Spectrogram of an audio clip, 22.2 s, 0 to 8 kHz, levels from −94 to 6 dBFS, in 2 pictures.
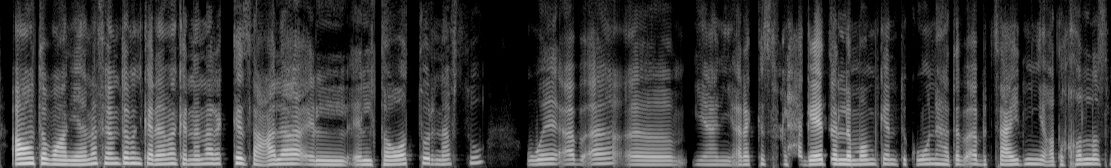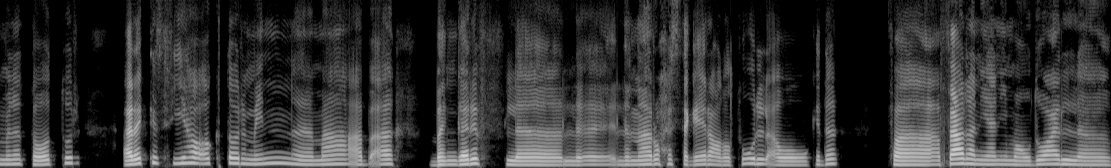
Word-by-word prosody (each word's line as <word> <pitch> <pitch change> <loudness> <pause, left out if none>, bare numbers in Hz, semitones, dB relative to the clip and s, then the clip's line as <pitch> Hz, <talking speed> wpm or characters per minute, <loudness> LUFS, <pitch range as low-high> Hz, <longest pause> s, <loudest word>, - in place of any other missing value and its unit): آه 235 +2 +10
طبعًا، 210 -5 +5
يعني 195 0 +3
أنا 235 +4 +3
فهمت 240 0 +1
من 245 -1 +4
كلامك 225 0 +2
إن 205 -1 -1
أنا 225 +3 +1
أركِّز 230 -1 +1
على 210 +2 +2
ال 185 -2 0
التوتّر 205 +4 +1
نفسه 255 +7 -6 0.4
وأبقى 215 +3 -3
آمم، 185 -1 -3
يعني 185 -1 -8
اركِّز 190 +2 -4
في - - -17
الحاجات 200 +2 +3
اللي 210 -2 +5
ممكن 205 +1 -1
تكون 210 +1 -4
هتبقى 205 +1 -2
بتساعدني 195 +1 -1
أتخلَّص 210 +5 -2
من 210 0 -3
التوتُّر، 210 +4 -2 0.5
اركِّز 240 +6 +4
فيها 245 0 -1
اكتر 240 0 -2
من 215 +1 -3 0.5
ما 205 +2 -2
ابقى 210 +3 -2 0.4
بانجرف 190 +6 +1
ل 190 - -1 0.5
ل 175 0 -6 0.5
لإن - - -6
أنا 190 +2 0
أروح 215 +1 -2
للسجاير 195 -1 -3
على 175 -2 -2
طول 225 +5 -3
أو 170 0 -2
كده، 215 +4 -5 0.5
ف - - -2 0.5
فعلًا 225 0 +7
يعني 195 -1 -3
موضوع 190 +3 -1
ال 185 -4 -1
205 Hz, 135 wpm, -23 LUFS, 190-220 Hz, 0.5 s, آه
